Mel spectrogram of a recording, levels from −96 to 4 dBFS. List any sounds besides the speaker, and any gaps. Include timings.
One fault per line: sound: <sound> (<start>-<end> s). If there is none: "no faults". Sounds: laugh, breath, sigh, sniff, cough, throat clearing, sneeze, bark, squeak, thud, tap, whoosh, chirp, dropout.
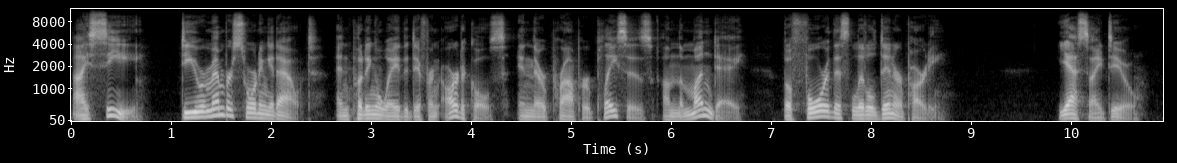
no faults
